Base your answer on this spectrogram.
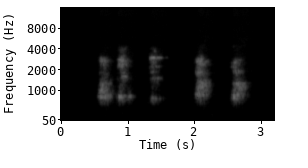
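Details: Blenheim Cavalier King Charles Spaniel puppies, part of a six-pup litter born in March, barking in an indoor puppy pen: five sharp, high yappy barks, the first two in a quick pair, then three spaced about half a second apart.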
